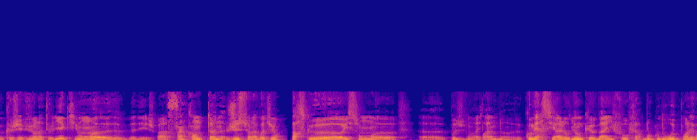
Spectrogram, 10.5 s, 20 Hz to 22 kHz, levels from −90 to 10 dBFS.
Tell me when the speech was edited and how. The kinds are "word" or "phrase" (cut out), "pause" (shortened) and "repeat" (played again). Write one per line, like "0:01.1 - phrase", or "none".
0:04.3 - pause
0:07.2 - word
0:08.6 - word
